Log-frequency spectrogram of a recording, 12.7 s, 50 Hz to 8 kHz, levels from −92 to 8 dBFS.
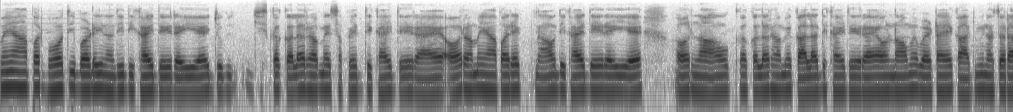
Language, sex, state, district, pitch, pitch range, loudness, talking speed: Hindi, male, Jharkhand, Sahebganj, 130 Hz, 130-135 Hz, -17 LUFS, 230 wpm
